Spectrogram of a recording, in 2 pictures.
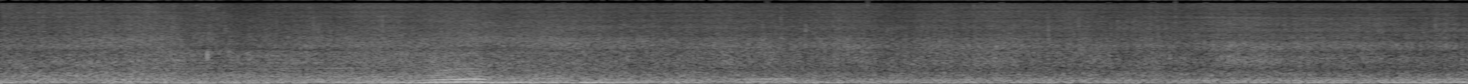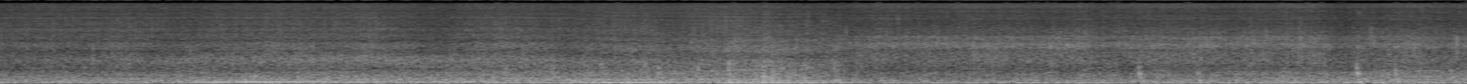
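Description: Water gushing from a burst underground pipe through the road surface: a steady rushing spray. Passing vehicles rumble by several times underneath it.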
